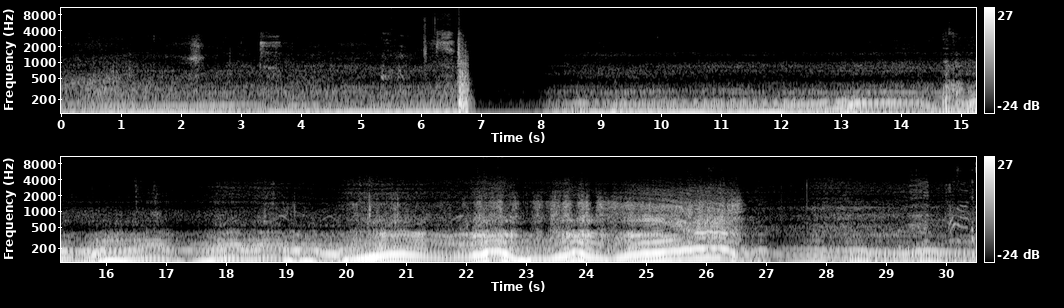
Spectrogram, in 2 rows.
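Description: Off-road vehicle engines: a Hummer H3's engine running steadily at low revs, then, after a short quiet break about seven seconds in, a pickup truck's engine revving up and down again and again as it climbs a steep rocky rut.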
